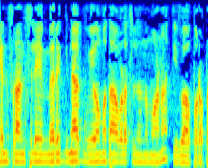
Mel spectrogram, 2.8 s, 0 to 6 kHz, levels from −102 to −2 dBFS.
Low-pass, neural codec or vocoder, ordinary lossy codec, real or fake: 5.4 kHz; none; none; real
